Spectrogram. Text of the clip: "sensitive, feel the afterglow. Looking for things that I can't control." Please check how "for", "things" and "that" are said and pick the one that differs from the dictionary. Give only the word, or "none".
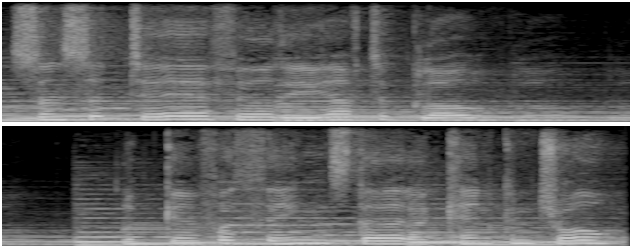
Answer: none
